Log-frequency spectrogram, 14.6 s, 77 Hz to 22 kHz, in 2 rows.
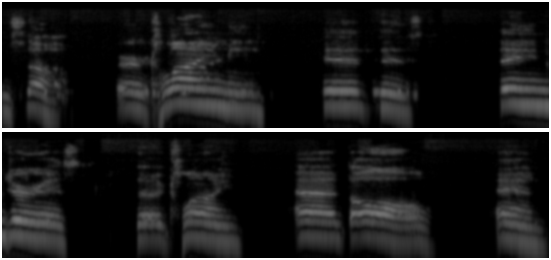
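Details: Adult man with Parkinson's disease diagnosed at age 35, about nine years ago, a form he calls the most aggressive he knows, treated with an implanted brain neurostimulator; hypokinetic dysarthria.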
